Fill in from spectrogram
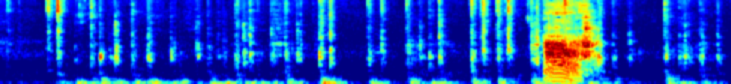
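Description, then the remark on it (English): Rapid clicking of keys on a small computer keyboard, fairly loud, with an uneven rhythm of keystrokes and a brief louder burst near the end, as a note is typed. “I'm going to make a note about this in the show notes right now.”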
